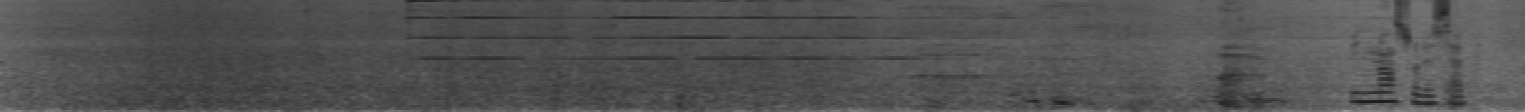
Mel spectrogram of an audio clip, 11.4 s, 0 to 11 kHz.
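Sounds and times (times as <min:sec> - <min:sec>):
ocean surf breaking around a tiny island: 0:00.0 - 0:11.4
faint high ringing tone: 0:03.0 - 0:09.8
speech: 0:07.8 - 0:08.2, 0:10.2 - 0:11.2.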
